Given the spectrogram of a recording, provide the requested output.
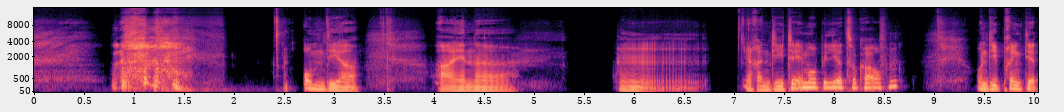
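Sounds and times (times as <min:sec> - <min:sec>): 
speech: 0:00.8 - 0:01.6, 0:02.7 - 0:04.9, 0:05.8 - 0:10.0
person coughing: 0:00.8 - 0:02.0.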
